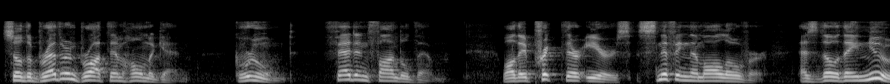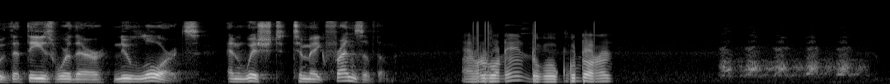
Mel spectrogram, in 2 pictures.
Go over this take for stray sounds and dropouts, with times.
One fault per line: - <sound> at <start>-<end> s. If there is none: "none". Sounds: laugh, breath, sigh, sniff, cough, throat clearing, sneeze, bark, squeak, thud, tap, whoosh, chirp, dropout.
- cough at 13.5-15.1 s
- bark at 16.1-17.6 s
